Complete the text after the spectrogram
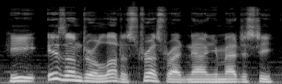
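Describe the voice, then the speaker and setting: A man's voice: medium pitch, lively intonation, fairly quick, darkish tone, faint music behind, natural voice. A man playing an earnest, deferential pony royal guard in a cartoon audio drama, respectful and placating. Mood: reassuring.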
